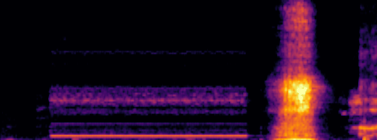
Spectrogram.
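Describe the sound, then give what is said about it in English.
A phone ringback tone plays through a handset held up to the mic: one steady two-second ring, followed by a loud, brief burst of handling noise. “I'm just supposed to hold the phone close to the mic.”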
